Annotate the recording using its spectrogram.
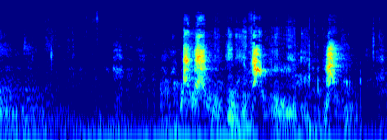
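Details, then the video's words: Playing puppies after a quiet scuffling start, then a pair of sharp yips followed by two more single yelps spaced about a second apart, with a woman's voice nearby. "Puppies playing"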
